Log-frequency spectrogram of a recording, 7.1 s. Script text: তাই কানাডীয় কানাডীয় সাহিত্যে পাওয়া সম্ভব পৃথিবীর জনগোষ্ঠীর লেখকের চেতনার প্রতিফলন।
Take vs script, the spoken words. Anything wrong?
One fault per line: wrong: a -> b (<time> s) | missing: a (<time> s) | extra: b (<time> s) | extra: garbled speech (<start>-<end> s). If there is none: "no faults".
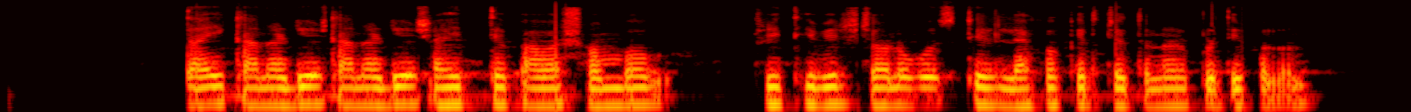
no faults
